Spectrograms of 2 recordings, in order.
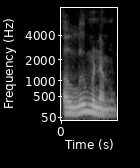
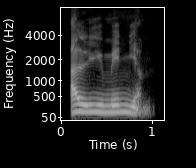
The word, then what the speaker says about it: aluminum: Um I don't listen to advice from Scientologists or people that can't pronounce the word aluminum correctly. Aluminium is what they say in England.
